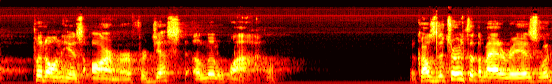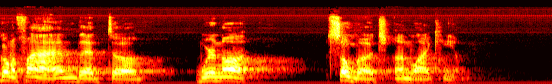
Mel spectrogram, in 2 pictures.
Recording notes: A sermon preached Wednesday Morning during our Spring Jubilee, on March 29, 2023.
